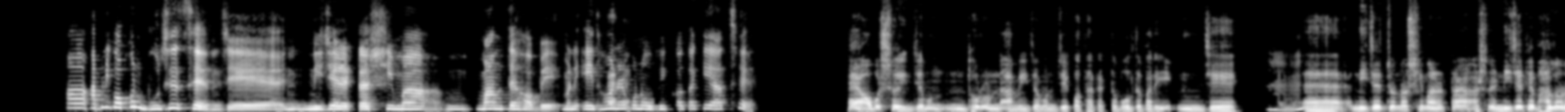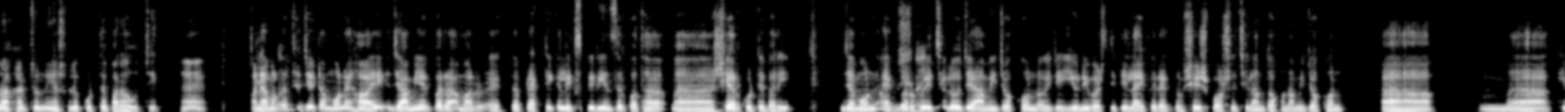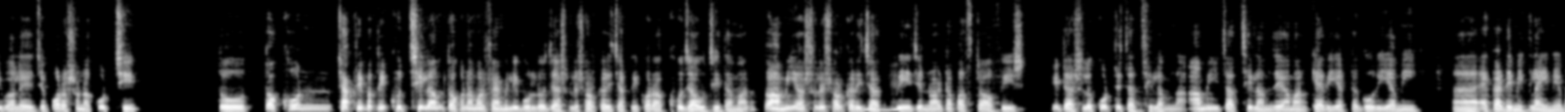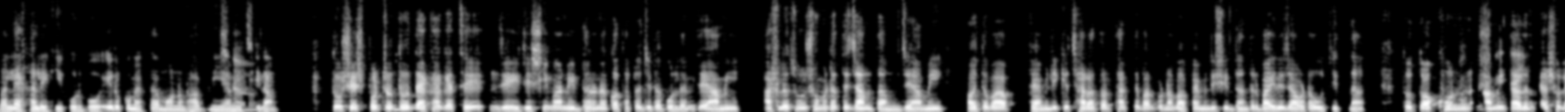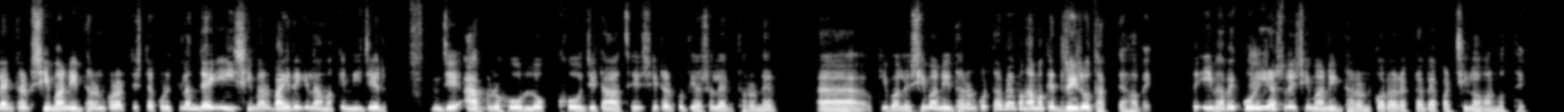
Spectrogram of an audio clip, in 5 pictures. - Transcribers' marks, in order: tapping; in English: "প্র্যাকটিক্যাল এক্সপেরিয়েন্স"; "ওই" said as "ছই"; snort; other noise
- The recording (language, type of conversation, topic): Bengali, podcast, আপনি কীভাবে নিজের সীমা শনাক্ত করেন এবং সেই সীমা মেনে চলেন?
